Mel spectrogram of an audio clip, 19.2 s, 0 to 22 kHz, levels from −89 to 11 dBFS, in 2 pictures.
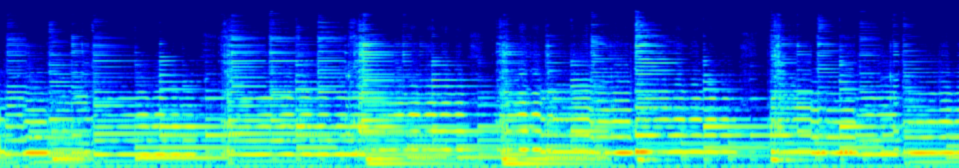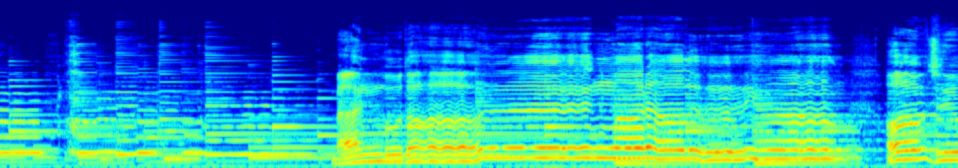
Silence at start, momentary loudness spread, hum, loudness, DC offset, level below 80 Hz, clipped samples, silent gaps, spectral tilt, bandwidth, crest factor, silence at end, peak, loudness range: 0 s; 11 LU; none; -21 LUFS; under 0.1%; -46 dBFS; under 0.1%; none; -6 dB/octave; 13.5 kHz; 16 dB; 0 s; -4 dBFS; 8 LU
